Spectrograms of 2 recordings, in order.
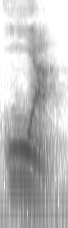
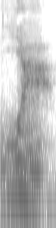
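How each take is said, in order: First: Two vowels are said slowly as separate sounds. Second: Two vowels are said quickly as one glide.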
